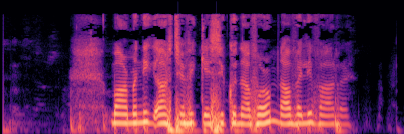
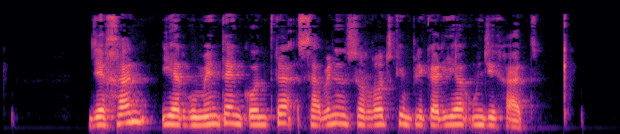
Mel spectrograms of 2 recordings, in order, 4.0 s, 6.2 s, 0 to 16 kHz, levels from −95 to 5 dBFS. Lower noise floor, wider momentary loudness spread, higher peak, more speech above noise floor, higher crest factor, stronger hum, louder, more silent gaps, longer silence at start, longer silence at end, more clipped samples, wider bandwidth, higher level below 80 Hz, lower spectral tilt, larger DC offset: second, -59 dBFS vs -83 dBFS; first, 18 LU vs 8 LU; about the same, 0 dBFS vs -2 dBFS; second, 47 dB vs 65 dB; about the same, 14 dB vs 18 dB; neither; first, -13 LUFS vs -19 LUFS; neither; second, 0.7 s vs 0.9 s; about the same, 0.55 s vs 0.5 s; neither; about the same, 11.5 kHz vs 11.5 kHz; first, -28 dBFS vs -68 dBFS; about the same, -6 dB/octave vs -5 dB/octave; neither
